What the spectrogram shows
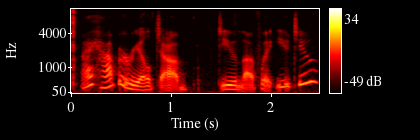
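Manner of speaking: mock dead-straight, matter-of-fact deadpan delivery. Recalling answering people who asked about a real job; retelling a deadpan reply. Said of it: "I straight deadpan would look at them".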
